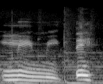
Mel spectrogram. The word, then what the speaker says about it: limité: La sílaba tónica está en T. Entonces ya no se pronuncia igual, se dice limite. Entonces es la primera persona del pretérito indefinido. El verbo limitar.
